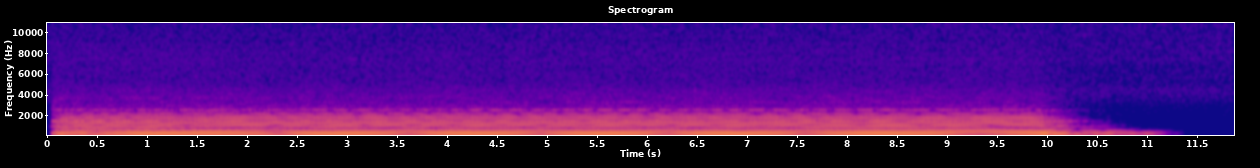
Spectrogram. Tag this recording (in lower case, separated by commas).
organ, keyboard (musical), musical instrument, music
